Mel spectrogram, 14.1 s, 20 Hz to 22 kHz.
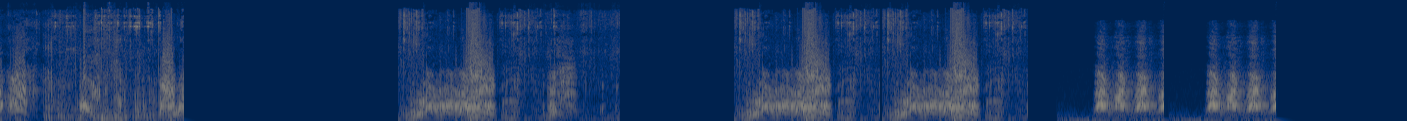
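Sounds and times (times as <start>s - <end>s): dog barking fiercely: 0.0s - 1.9s, 4.2s - 5.8s, 7.6s - 10.1s, 10.9s - 12.8s.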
